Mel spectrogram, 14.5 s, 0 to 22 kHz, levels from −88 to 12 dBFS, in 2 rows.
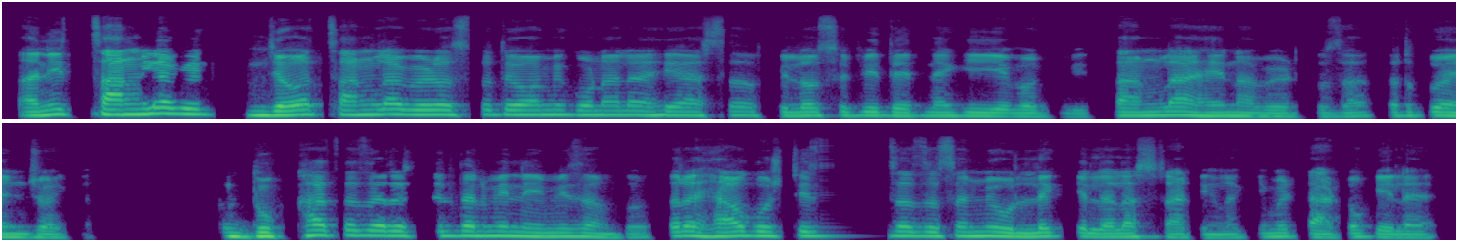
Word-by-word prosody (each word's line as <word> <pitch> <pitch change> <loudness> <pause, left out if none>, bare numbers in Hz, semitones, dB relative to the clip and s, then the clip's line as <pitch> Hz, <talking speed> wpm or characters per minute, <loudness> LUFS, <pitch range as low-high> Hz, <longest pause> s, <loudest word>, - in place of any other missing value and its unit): आणि 150 +6 +4 0.2
चांगल्या 175 +3 +7
वेळ 170 -5 0
जेव्हा 150 +3 +6
चांगला 165 +1 +1
वेळ 165 0 +3
असतो 160 +1 -5
तेव्हा 160 -1 +1
मी 160 0 -1
कोणाला 150 -1 -2
हे 145 0 0
असं 135 0 -5
फिलॉसॉफी 130 +1 -2
देत 120 -2 -3
नाही, 120 -1 -3
की 120 0 -1
"ये 115 - +1
वक्त 105 -1 -5
भी" 100 0 -11
चांगला 130 +5 -3
आहे 120 -3 +1
ना 115 -1 0
वेळ 105 -1 -4
तुझा, 105 +2 -9
तर 120 0 -6
तू 130 +2 -4
एन्जॉय 115 -3 0
कर. - - -26 0.8
दुःखाचा 170 +6 +3
जर 165 -1 +3
असेल 155 +1 -3
तर 160 -1 +4
मी 155 0 +3
नेहमी 135 -3 +2
सांगतो. 115 -3 -3
तर 150 - +2
ह्या 140 0 +4
गोष्टींचा 145 0 -2
जसं 145 0 0
मी 150 - +3
उल्लेख 135 -1 +2
केलेला 120 -2 0
स्टार्टिंगला, 105 -4 -5
की 110 +4 -12
मी 125 - -1
टॅटू 115 +1 -3
केलंय, 105 -3 -2
135 Hz, 195 wpm, -22 LUFS, 120-155 Hz, 0.8 s, चांगल्या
